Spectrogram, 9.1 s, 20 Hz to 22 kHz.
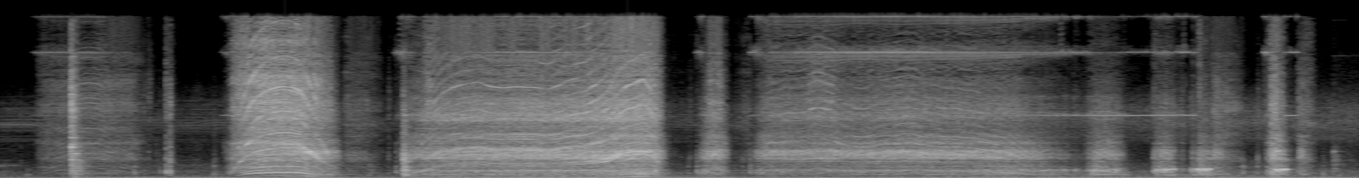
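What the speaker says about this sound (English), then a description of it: "And we'll get them tightened up." Bursts of a power tool spinning and tightening bolts on a Ford F250 OEM camper package install, two separate runs of a few seconds each with quieter workshop noise between.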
